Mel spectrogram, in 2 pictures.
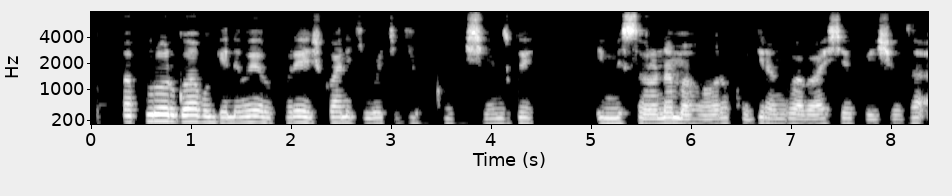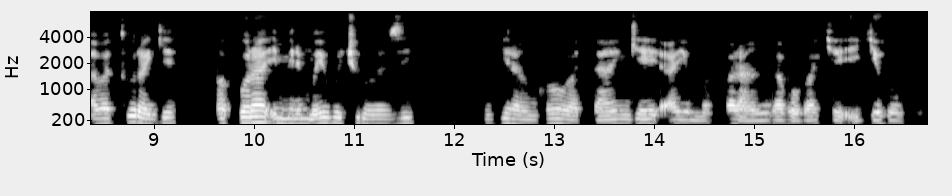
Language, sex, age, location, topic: Kinyarwanda, male, 50+, Kigali, finance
